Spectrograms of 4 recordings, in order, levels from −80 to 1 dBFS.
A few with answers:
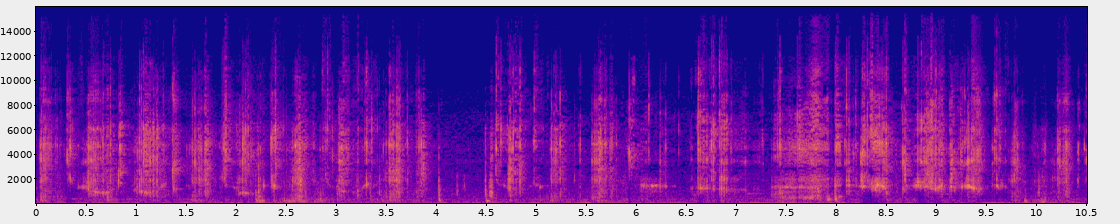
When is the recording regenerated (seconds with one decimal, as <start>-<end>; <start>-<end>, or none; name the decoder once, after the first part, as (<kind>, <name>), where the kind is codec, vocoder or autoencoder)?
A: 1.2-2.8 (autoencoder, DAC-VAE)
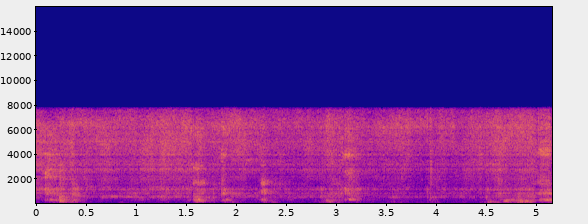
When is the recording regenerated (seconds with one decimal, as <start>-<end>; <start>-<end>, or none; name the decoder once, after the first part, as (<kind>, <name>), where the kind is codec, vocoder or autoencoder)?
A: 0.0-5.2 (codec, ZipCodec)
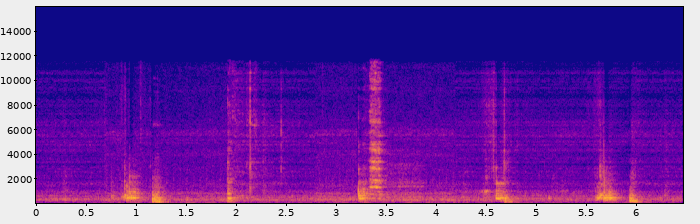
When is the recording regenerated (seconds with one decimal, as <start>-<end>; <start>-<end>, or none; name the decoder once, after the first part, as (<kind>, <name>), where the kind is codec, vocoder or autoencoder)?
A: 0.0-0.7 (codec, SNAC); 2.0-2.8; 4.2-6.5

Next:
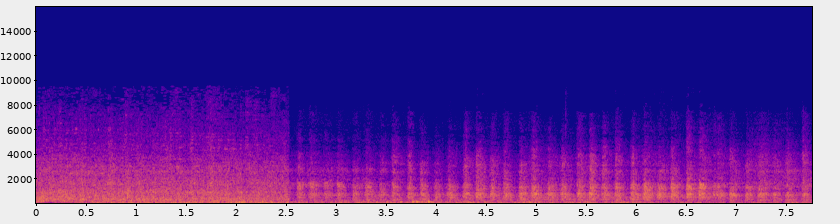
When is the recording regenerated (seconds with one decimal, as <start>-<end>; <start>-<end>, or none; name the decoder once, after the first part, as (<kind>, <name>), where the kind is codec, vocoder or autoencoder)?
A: 5.1-5.6 (autoencoder, DAC-VAE); 6.8-7.8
